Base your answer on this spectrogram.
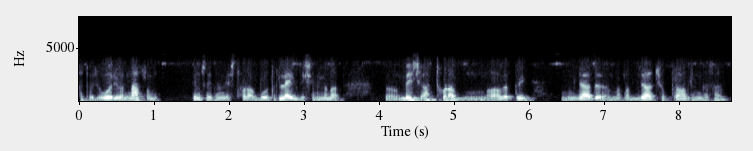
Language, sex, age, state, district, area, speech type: Kashmiri, male, 30-45, Jammu and Kashmir, Ganderbal, rural, conversation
